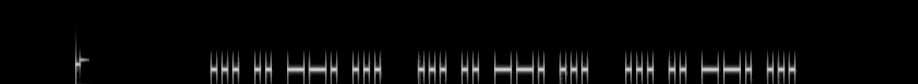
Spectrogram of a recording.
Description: Morse code, heard as a keyed tone, about 22 wpm, 700 Hz. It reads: SIGS SIGS SIGS
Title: Abbreviations Repeated 3x - 22wpm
